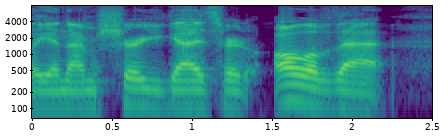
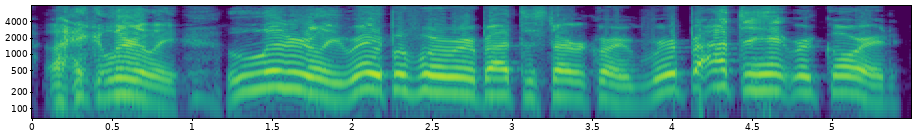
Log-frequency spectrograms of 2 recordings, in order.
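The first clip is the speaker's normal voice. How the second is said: higher and louder, building up; exasperated; 8 semitones higher, 6 dB louder than usual. Real, not acted. Host complains to co-host, louder and higher with exasperation. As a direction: pile on the outrage.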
